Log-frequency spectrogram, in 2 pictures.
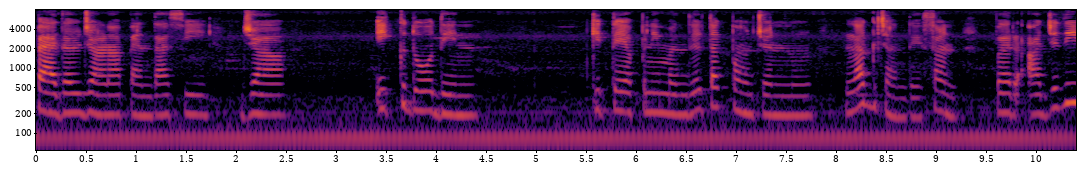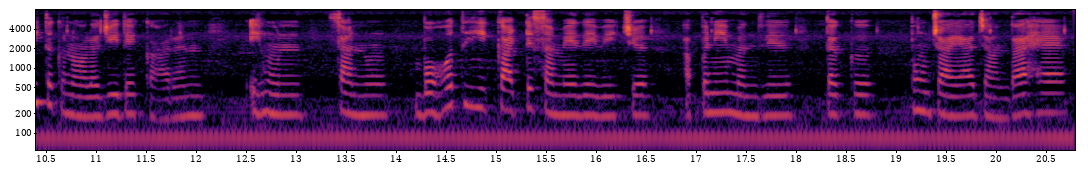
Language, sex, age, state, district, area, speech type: Punjabi, female, 18-30, Punjab, Rupnagar, urban, spontaneous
